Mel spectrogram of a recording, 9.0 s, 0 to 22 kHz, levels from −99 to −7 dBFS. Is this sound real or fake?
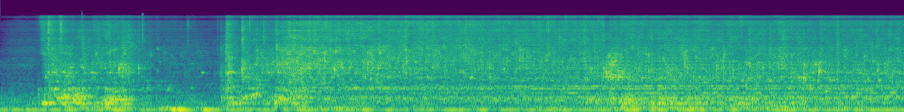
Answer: fake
